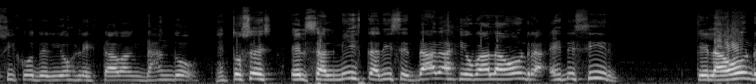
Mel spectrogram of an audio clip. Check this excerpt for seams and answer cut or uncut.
cut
